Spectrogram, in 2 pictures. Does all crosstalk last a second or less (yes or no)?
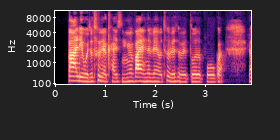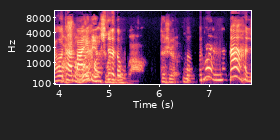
no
